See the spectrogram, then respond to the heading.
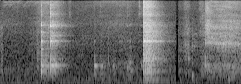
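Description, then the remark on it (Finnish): Sarvis Katrilli plastic plates and mugs clatter in a few quick bursts, knocking and scraping against each other, with a louder jumble near the middle and no voices. “Jotenkin kauhean tunnistettava tämä ääni.”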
